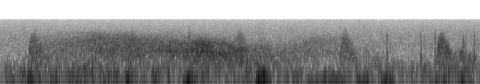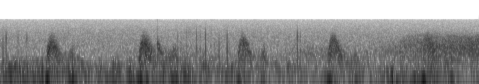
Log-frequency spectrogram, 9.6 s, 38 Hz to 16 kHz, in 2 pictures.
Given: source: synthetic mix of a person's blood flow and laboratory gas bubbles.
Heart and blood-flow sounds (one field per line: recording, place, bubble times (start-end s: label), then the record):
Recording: Doppler ultrasound of blood flow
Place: subclavian vein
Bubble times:
no bubbles
From the record:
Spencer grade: 0 (complete lack of bubble signals)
